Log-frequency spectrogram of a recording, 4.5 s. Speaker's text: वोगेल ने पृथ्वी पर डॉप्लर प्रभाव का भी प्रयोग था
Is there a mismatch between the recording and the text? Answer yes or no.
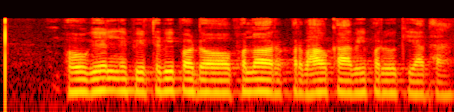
yes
